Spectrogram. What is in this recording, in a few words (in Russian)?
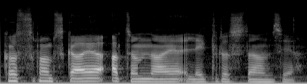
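"Костромская атомная электростанция", Russian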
